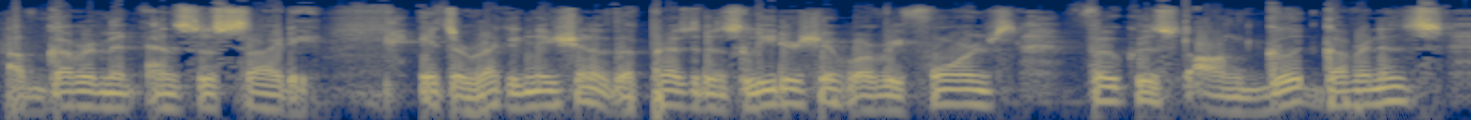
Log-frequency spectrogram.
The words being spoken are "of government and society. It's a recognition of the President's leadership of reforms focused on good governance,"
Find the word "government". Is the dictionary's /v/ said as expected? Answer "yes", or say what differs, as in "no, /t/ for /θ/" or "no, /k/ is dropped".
yes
